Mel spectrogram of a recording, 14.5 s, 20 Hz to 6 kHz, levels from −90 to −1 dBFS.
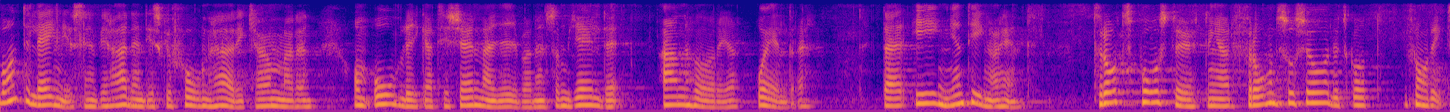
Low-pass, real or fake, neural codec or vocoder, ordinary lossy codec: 5.4 kHz; real; none; none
